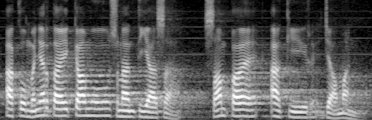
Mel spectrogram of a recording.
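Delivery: normal talking voice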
